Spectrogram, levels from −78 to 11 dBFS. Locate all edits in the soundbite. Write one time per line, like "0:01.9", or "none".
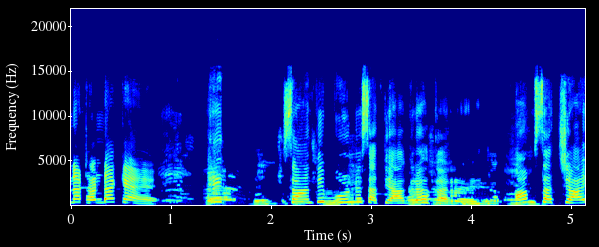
0:01.2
